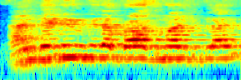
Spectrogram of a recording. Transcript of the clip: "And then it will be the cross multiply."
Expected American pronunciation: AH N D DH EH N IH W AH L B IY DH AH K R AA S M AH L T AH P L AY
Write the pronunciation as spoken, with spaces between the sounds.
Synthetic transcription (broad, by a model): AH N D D IH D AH N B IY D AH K R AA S M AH L T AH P L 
